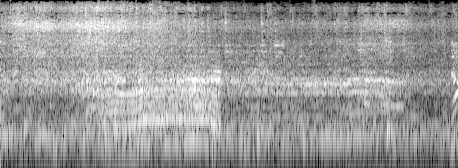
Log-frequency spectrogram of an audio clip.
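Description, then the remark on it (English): A cow sucked up into the whirlwind of a tornado lets out a long, wavering moo, then a second fainter one, both half-buried under a loud, steady rushing roar that fills the whole recording. “We got cows.”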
